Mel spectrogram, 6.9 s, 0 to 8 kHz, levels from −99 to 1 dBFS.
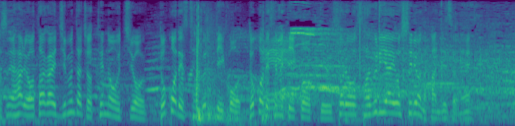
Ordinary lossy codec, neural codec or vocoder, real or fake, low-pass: none; none; real; none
